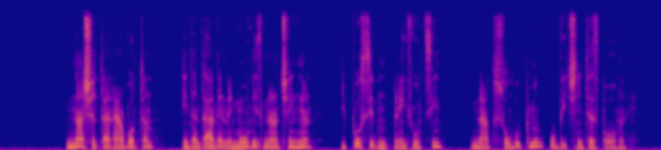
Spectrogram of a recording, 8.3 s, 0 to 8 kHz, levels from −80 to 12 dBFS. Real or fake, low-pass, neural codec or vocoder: fake; 7.2 kHz; autoencoder, 22.05 kHz, a latent of 192 numbers a frame, VITS, trained on many speakers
